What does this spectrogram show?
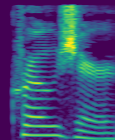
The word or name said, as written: crozier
